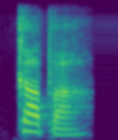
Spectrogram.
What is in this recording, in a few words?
"cuppa", Indian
